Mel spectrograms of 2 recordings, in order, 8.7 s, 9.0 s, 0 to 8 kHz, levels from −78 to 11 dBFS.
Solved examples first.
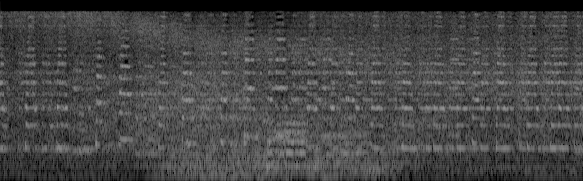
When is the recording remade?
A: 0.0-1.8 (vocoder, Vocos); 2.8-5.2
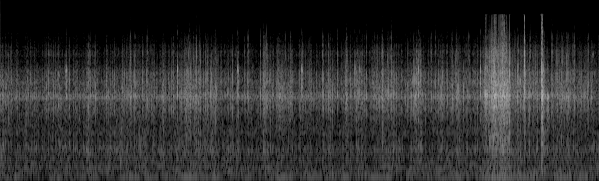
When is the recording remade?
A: 0.0-1.3 (vocoder, Vocos)

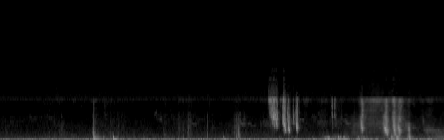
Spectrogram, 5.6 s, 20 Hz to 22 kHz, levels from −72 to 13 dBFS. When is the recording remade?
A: 4.3-5.6 (vocoder, Vocos)

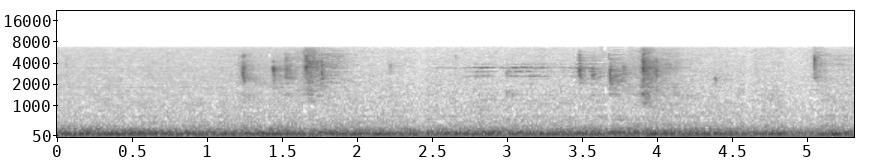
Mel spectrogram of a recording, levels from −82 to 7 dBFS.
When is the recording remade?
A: 0.0-1.7 (vocoder, Vocos); 3.8-4.2

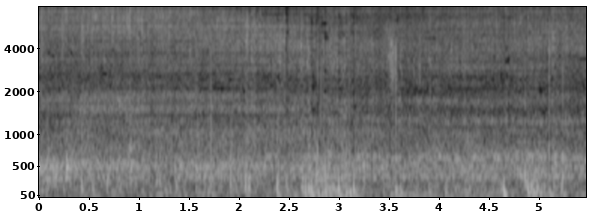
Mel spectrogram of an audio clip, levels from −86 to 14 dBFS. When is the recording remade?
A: 1.2-4.5 (vocoder, Vocos)

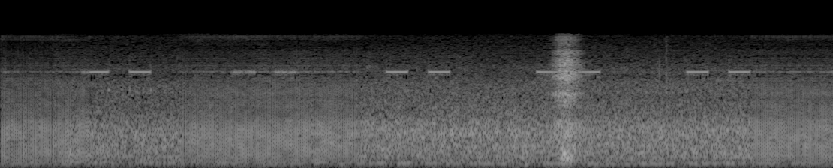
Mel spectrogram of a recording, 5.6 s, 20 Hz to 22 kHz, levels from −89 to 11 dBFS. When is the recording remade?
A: 0.0-0.6 (vocoder, Vocos); 1.2-2.4; 5.0-5.6

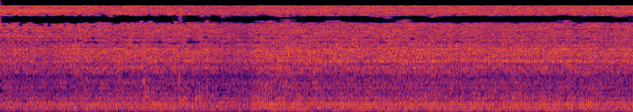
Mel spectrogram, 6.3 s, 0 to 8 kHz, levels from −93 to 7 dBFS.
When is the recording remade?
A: 1.9-2.5 (vocoder, Vocos)

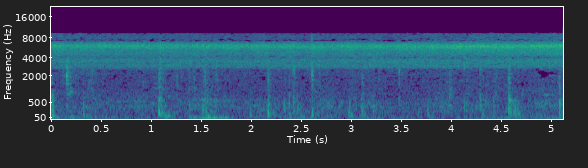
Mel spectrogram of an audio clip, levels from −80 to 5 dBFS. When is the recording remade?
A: none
